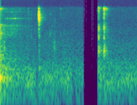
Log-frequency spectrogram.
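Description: Near silence with a few faint, short clicks at a computer: one about two-thirds of a second in and a quick pair just before the end.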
